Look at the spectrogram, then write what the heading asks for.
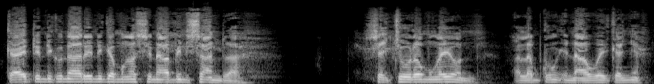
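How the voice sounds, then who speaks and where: A protective older male cousin with a low, forceful Filipino voice. He is earnest and sympathetic, in the manner of a radio drama. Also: steady tone, moderate pace. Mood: indignant. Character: protective, consoling older cousin, indignant on her behalf.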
